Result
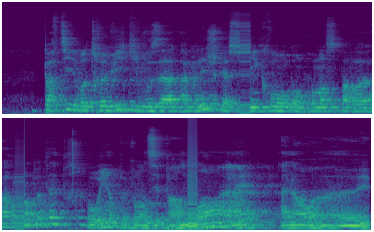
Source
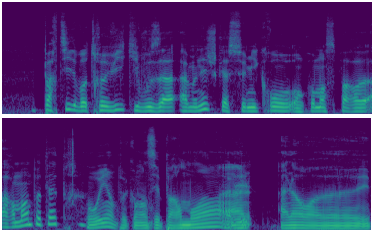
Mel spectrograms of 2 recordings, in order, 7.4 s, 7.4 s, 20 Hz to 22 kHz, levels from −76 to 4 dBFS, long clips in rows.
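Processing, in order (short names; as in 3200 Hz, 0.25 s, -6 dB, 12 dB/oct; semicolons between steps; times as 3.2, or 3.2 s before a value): speakerphone echo 0.29 s, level -12 dB; shoebox room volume 150 m³, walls mixed, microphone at 0.83 m; stuck buffer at 2.38/3.82/5.55, samples 512, times 8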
